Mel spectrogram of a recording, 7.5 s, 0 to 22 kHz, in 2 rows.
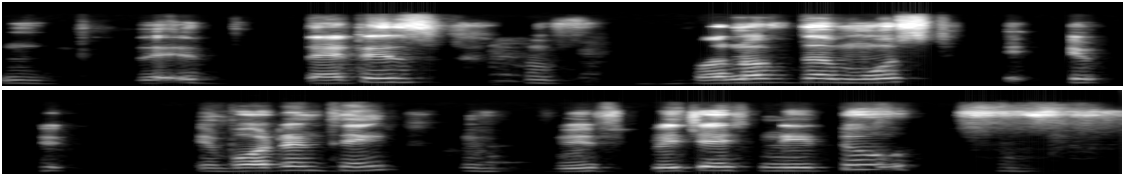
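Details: Adult man with stuttering (stammering) since childhood; he had therapy in 2010 and still wants to overcome it.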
